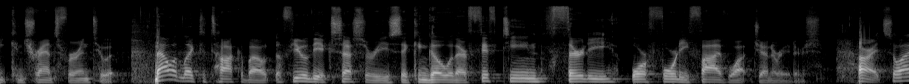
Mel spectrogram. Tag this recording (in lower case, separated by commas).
speech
